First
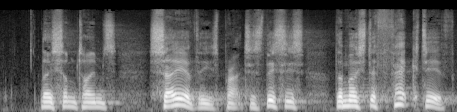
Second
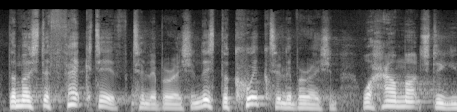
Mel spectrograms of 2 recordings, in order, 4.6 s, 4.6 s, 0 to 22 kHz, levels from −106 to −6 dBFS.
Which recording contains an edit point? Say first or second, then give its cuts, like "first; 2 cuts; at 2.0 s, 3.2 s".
second; 3 cuts; at 1.3 s, 2.1 s, 2.7 s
